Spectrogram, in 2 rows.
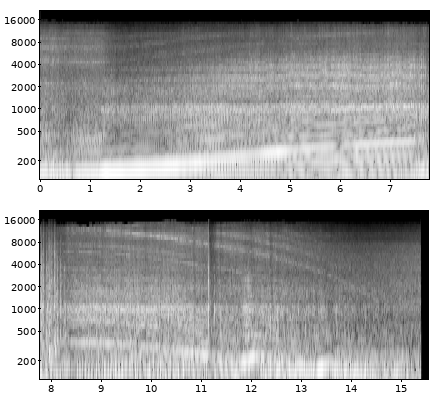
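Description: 2001 Toyota Supra's twin-turbo 2JZ-GTE straight-six on a rolling-road dyno: the revs climb steadily for about seven and a half seconds, then the throttle is lifted and the revs fall away, with a high whine rising and falling along with the engine. The sound cuts off abruptly near the end.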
